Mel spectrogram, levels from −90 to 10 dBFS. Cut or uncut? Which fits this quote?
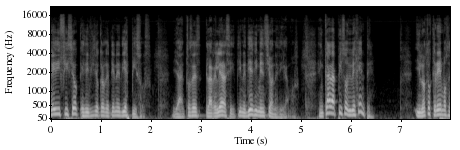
uncut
